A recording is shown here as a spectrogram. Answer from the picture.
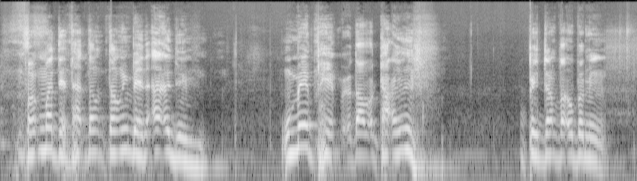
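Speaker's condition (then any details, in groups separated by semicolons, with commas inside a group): Cerebral palsy; speech not normal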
